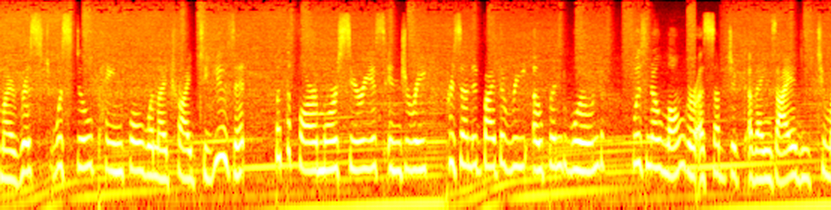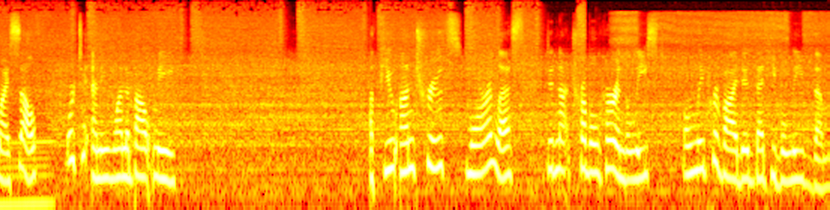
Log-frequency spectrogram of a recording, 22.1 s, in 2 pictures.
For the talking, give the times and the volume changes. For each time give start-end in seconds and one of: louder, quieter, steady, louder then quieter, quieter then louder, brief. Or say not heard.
0.0-13.4 steady
16.0-22.1 steady.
